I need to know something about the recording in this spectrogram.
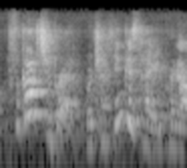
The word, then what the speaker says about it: focaccia: Now, at this restaurant, they have this lovely, delicious thing that you can get called focaccia bread, which I think is how you pronounce it.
